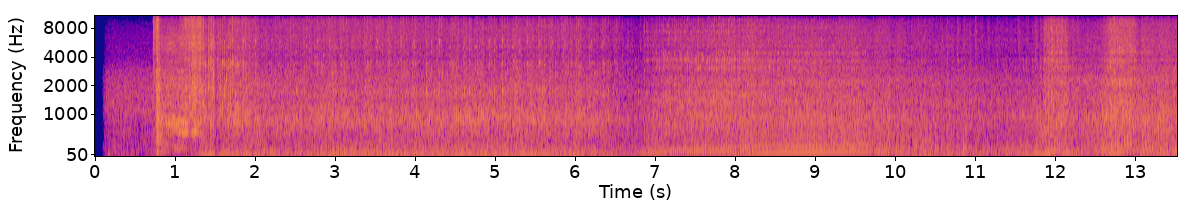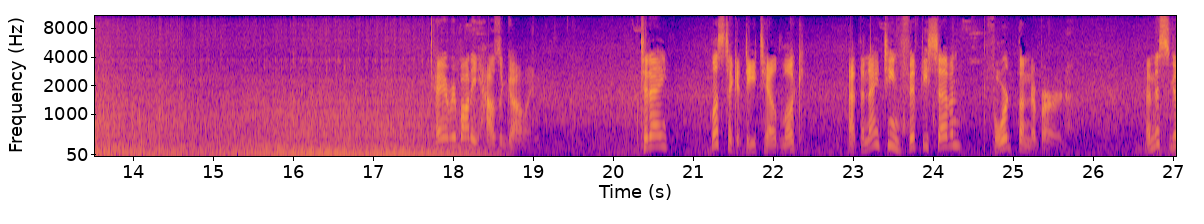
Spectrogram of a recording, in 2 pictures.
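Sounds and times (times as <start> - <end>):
car engine starting and revving: 0.7 - 18.8.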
